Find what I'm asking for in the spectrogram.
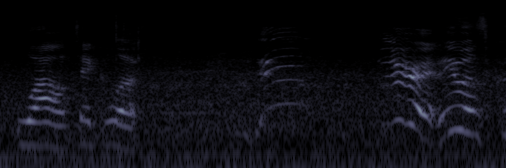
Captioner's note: strained grunt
